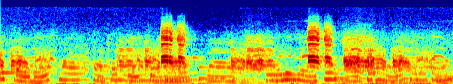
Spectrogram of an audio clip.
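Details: Wild geese calling to gather the flock, a recording used as a lure for net trapping; overlapping nasal honks rising and falling, with loud bright bursts near two and four seconds.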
